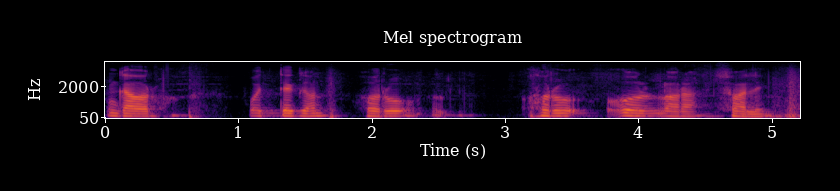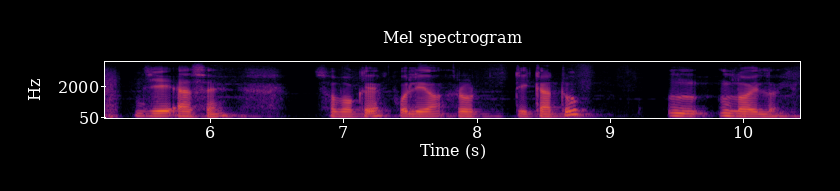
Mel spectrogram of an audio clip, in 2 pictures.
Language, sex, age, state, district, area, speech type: Assamese, male, 30-45, Assam, Biswanath, rural, spontaneous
